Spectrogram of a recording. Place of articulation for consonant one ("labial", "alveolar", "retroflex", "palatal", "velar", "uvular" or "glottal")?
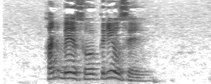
glottal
